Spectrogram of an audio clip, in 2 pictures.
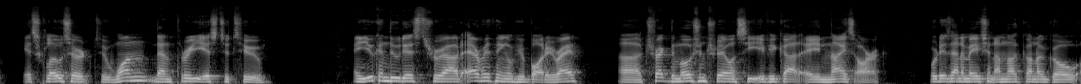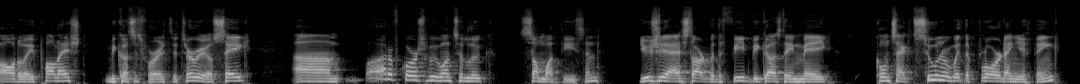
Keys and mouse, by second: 0.0 click, 0.3 shift+Left, 0.3 Right, 0.5 g, 0.9 g, 1.2 g, 2.1 Right, 2.4-6.3 typing, 3.4 Up, 5.2 Up, 7.1 Down, 7.2 Down, 7.4-11.6 typing, 8.1 Up, 10.0 Up, 11.8 alt+a, 12.5 click, 12.9 Up, 12.9 shift+Right, 13.0 q, 16.7 click, 16.9-17.2 alt+middle drag, 17.7 ctrl+middle drag, 18.1 middle drag, 18.7 alt+middle click, 20.5 Right, 20.9 Right, 21.1 Right.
